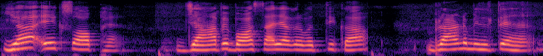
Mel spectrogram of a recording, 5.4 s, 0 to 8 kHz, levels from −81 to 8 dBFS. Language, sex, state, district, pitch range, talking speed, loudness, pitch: Hindi, female, Jharkhand, Deoghar, 225-255 Hz, 145 wpm, -16 LUFS, 240 Hz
